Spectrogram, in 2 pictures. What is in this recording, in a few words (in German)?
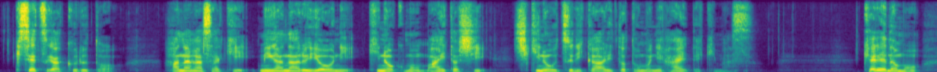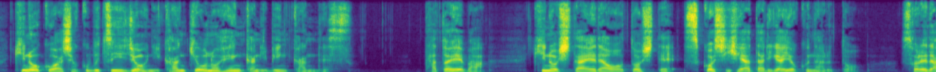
japanisch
